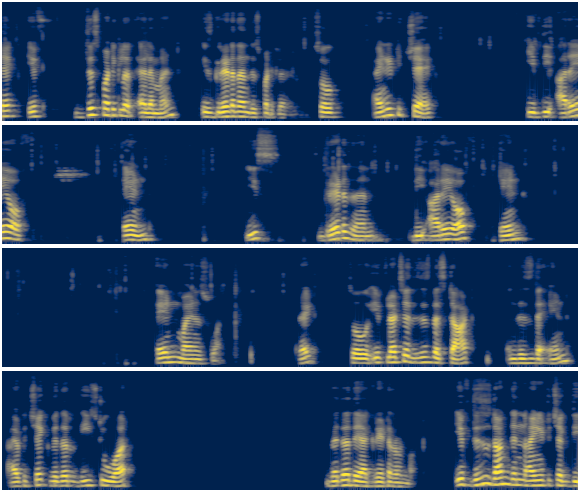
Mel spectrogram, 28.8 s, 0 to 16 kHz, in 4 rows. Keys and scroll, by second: 7.6 Return, 12.4 Return, 16.8 super+z, 17.8 Return.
